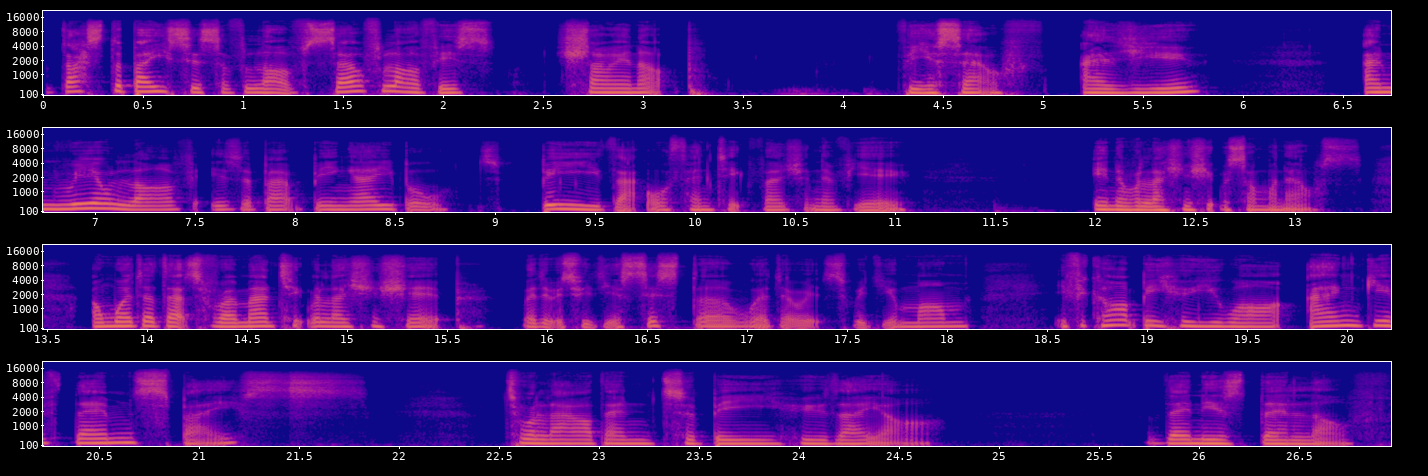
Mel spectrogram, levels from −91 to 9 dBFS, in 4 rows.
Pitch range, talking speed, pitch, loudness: 170-195 Hz, 160 wpm, 180 Hz, -32 LUFS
